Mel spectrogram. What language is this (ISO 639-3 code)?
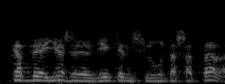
cat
